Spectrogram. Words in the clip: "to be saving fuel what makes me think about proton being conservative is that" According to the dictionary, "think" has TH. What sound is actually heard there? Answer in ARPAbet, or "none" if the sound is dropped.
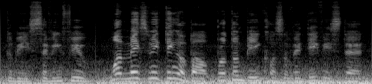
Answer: T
